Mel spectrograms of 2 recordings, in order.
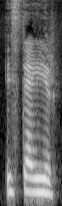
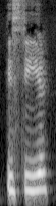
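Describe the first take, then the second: First: The word is pronounced fully, every sound clear. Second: The word is pronounced in a shortened, casual form. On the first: This is the form used in writing. "written language" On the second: This is how people say it in everyday speech. "spoken language"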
